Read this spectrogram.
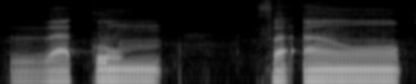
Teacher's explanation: यहाँ मीम साकिन का इदगाम है, गुन्ना करेंगे।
